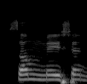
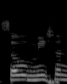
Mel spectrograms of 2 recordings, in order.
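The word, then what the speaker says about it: summation: समेशन, ये होती है स्पेलिंग, सबमिशन नहीं होता, वो आधी आधी दुनिया इसको सबमिशन पढ़ती है, समेशन, राइट।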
